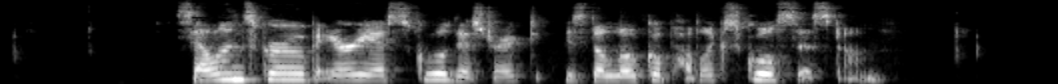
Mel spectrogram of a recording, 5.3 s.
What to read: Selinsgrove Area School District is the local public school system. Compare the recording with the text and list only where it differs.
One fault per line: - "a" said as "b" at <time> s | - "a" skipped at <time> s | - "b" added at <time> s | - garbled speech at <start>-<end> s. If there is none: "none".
none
